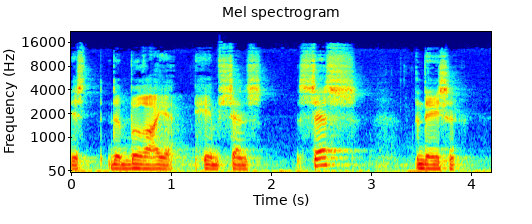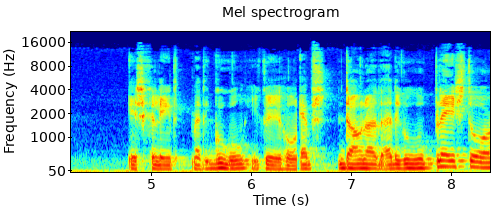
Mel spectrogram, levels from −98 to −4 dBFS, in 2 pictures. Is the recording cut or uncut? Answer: cut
